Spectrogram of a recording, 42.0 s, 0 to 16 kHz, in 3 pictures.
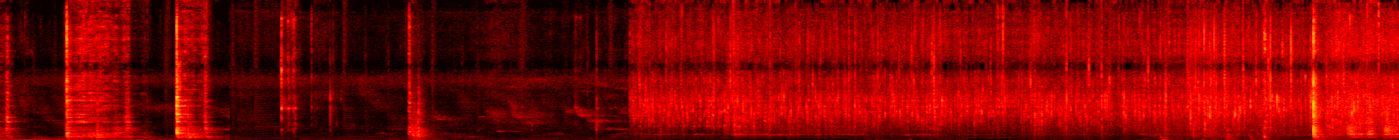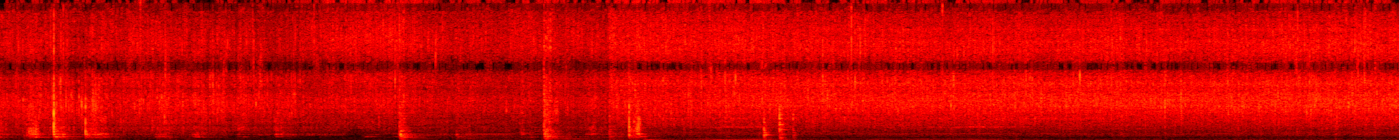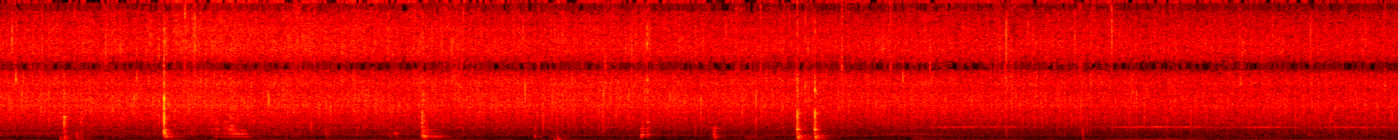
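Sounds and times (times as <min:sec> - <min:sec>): spatula scraping a pan: 0:00.7 - 0:02.2, 0:12.0 - 0:20.9, 0:28.6 - 0:32.6
food sizzling in a pan: 0:06.3 - 0:41.9.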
